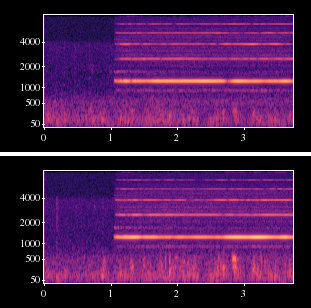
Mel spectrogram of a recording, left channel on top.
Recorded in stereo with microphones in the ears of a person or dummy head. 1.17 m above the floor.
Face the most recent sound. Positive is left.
turn(degrees=5)  # may be behind; listen again after turning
